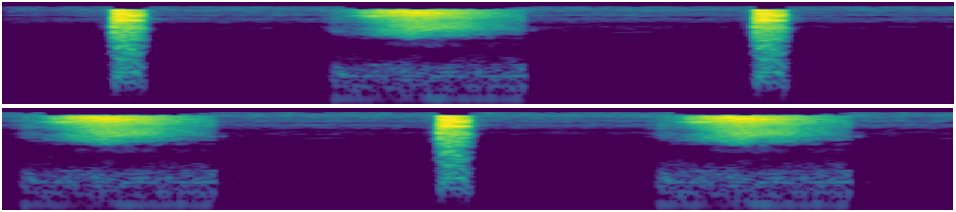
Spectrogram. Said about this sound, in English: The hissing mushrooms. The hissing mushrooms. Is that like spreading spores? Yeah, that's what it's doing is it's, you know, pumping out spores. That's so cool.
